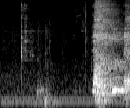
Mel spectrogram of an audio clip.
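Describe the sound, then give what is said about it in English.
A loud burst of harsh coughing erupts after a quiet moment, a rough, sustained coughing fit with no speech over it. “Me and my coughing spells.”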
